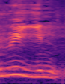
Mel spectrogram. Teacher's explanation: கடைசியாக இன். இது வந்து மேல்வாயை நாக்கின் நுனி மிகவும் பொருந்துவதால் இந்த இன்னும் பிறக்கின்றது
